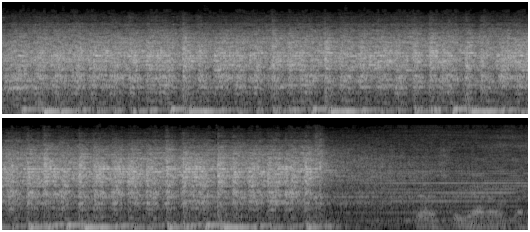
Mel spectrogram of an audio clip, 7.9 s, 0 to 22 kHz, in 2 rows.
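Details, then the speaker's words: 1977 Pontiac Trans Am with 5.3L LS from a 2001 Tahoe, first start attempt: steady starter cranking about four beats a second for six seconds, never catches; engine computer not getting power, possibly a missed wire. "so we should have been fired off by now so we gotta do a little more investigating maybe I missed the wire"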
